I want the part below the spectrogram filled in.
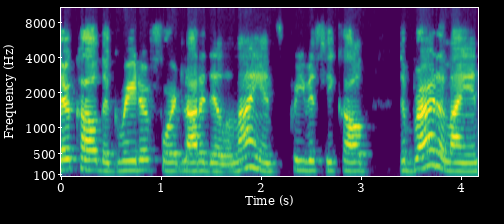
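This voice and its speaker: This bright, sharp voice carries a French Canadian accent. It moves at a fairly quick pace with ordinary pitch variation. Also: woman. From Quebec, Canada (Montreal). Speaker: economic development official. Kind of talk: interview.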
